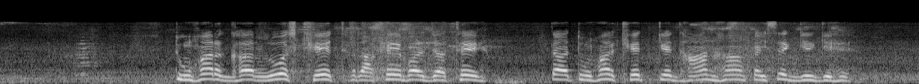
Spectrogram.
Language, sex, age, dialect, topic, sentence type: Chhattisgarhi, male, 25-30, Central, agriculture, statement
